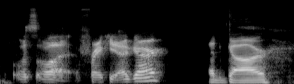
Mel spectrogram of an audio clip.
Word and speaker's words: Edgar: Edgar. You emphasize the Ed and the Gar.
